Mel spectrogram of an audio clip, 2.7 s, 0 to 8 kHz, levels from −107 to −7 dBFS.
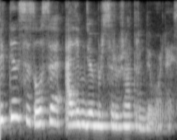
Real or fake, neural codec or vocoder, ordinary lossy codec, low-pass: real; none; none; none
